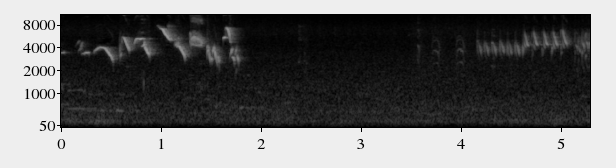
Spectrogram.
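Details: Double-collared seedeater singing wild in nature: a quick burst of sharp, high, slurred whistles and chirps for almost two seconds, a short pause, then a fast, evenly repeated trill of bright notes.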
